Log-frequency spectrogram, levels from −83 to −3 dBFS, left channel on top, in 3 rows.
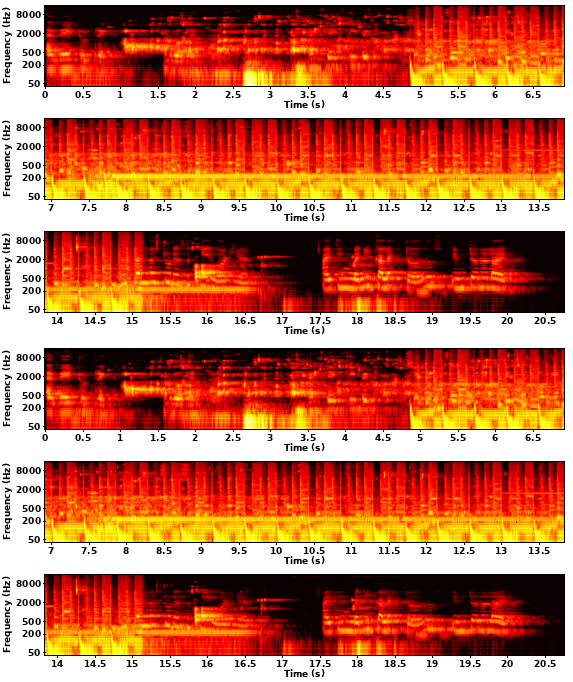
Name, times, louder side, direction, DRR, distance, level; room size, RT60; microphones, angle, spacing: voice 1, 0.0-0.9 1.6-2.5 3.5-4.4 4.8-5.6 6.1-7.9 8.2-9.1 14.3-14.5, right 1 dB, 80° right, 7 dB, 3.2 m, -39 dB
Water tap faucet, 0.8-14.9 15.1-15.4 15.7-16.1 16.5-17.1 17.8-18.5, right 1 dB, 15° right, 2.9 m, -33 dB
sound 1, 4.9-15.2, equal, ahead, 0.8 m, -28 dB
sound 2, 7.5-16.7, equal, 55° right, 2.3 m, -35 dB
voice 2, 14.7-16.6 17.5-20.0, left 2 dB, 50° left, 4 dB, 3.9 m, -37 dB
25.5 x 20.0 x 9.8 m, 0.96 s
head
